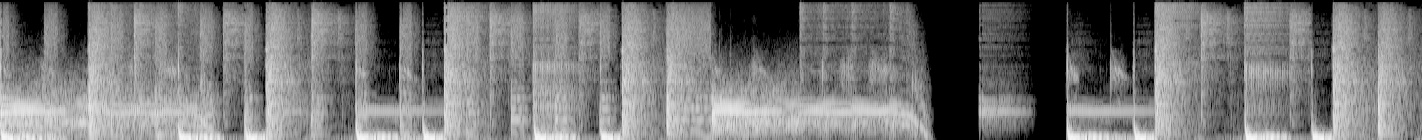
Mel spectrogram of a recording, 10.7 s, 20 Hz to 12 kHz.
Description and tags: country song012
loop, synthesizer, hip-hop, dubstep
